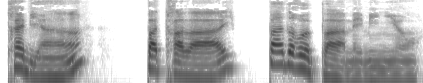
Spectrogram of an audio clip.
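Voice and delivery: biting fake kindness, rising then sweet; mock friendliness. A narrator's reading. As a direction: sneer it as a treat. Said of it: "une feinte affabilité si mordante".

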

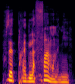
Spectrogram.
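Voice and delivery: high-pitched, mocking villain; gloating visitor. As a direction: taunt the sick man in a high voice. (visiteur moqueur à la voix aiguë)

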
